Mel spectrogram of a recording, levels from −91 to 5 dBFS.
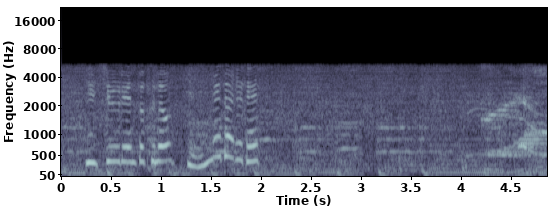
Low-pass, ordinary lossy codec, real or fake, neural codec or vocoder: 5.4 kHz; none; fake; codec, 44.1 kHz, 7.8 kbps, Pupu-Codec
